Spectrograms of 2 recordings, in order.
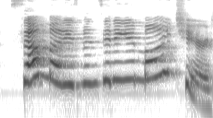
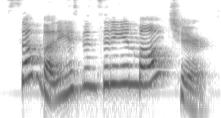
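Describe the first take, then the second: First: It is said in a wee little voice. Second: It is said in a middle-sized voice.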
